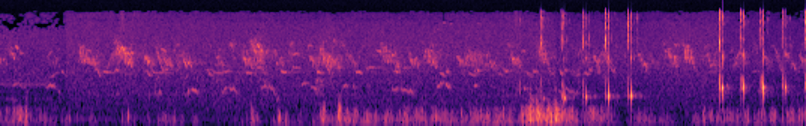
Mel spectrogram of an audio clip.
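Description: Birds chirping in the background, with a run of sharp, quick chips about six seconds in and another near the end, and a brief rustle about five seconds in.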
